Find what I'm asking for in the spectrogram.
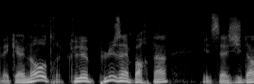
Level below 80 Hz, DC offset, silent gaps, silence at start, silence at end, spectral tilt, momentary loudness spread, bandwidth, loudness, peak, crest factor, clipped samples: -46 dBFS; under 0.1%; none; 0 s; 0 s; -7 dB/octave; 9 LU; 11.5 kHz; -28 LUFS; -12 dBFS; 14 dB; under 0.1%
